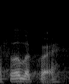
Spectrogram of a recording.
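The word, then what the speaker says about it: filioque: philoquy. Am I saying that right? Yeah, philoquy, yes.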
